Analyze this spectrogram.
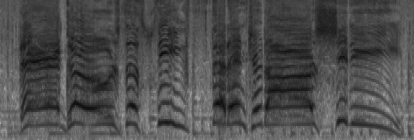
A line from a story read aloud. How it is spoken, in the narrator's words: The people shouted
